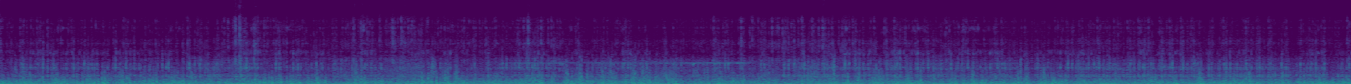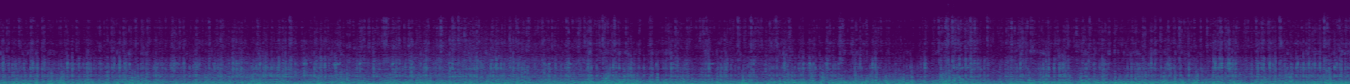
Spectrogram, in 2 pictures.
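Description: A scooter engine hums steadily.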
